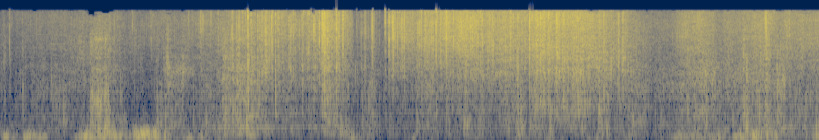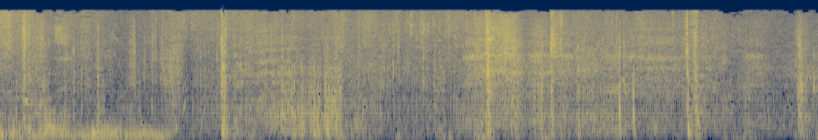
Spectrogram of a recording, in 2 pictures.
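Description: Irregular crunching and scraping of snow with sharp clicks, as a climber on a rope is hauled up and scrambles over the snowy lip of a crevasse.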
